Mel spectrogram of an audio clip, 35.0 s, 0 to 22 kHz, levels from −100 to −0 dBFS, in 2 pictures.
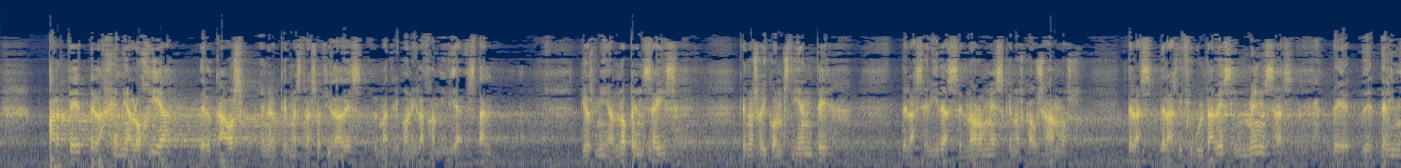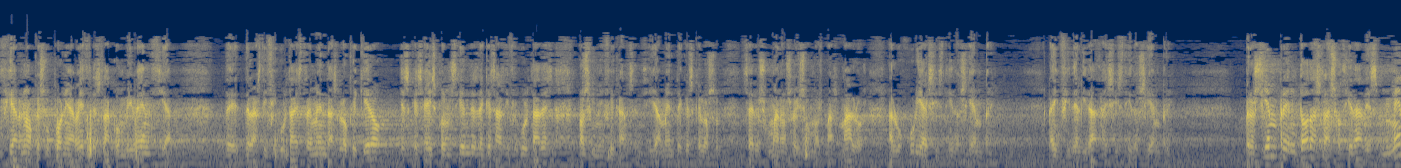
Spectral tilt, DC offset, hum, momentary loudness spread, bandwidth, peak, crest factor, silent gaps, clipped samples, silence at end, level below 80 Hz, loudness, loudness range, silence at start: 0.5 dB/octave; under 0.1%; none; 13 LU; 11.5 kHz; 0 dBFS; 20 dB; none; under 0.1%; 0 s; -58 dBFS; -18 LUFS; 4 LU; 0 s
